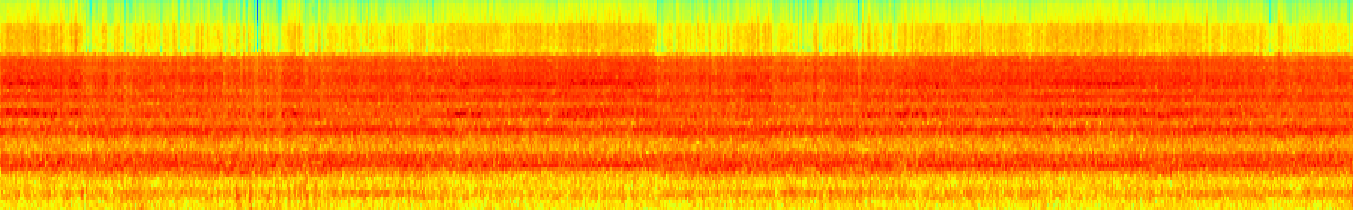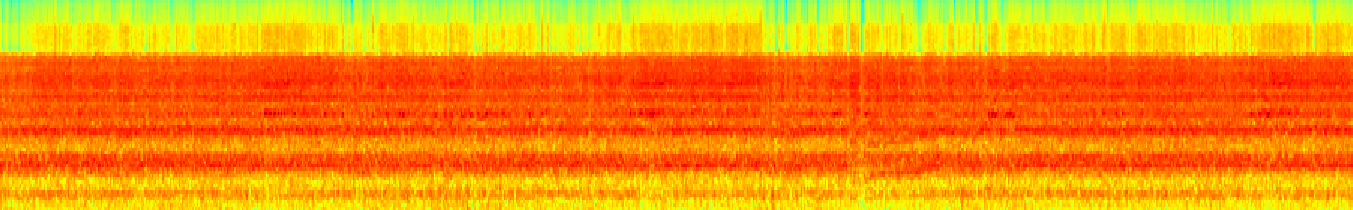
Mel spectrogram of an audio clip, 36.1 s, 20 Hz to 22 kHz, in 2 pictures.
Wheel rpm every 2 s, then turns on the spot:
220, 220, 230, 220, 220, 230, 230, 220, 230, 230, 230, 220, 230, 230, 210, 220, 230, 230.
none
